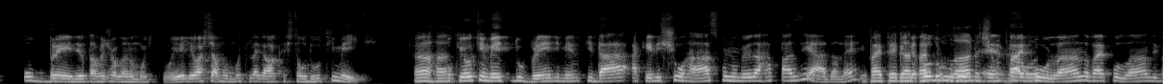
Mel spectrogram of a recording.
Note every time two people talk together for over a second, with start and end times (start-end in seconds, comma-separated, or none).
8.6-10.6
